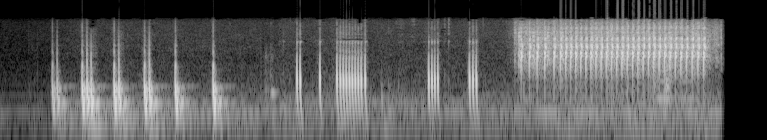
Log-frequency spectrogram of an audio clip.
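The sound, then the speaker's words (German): Low, knocking calls of drum fish (croakers): a run of separate thumping pulses, then several quicker bursts, ending in a dense continuous rattling drone as many males drum together in chorus at their annual spawning gathering. No voices. “Wenn sich die Männchen zum alljährlichen Ableichen versammeln, trommeln sie im Chor um die Gunst der Weibchen.”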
